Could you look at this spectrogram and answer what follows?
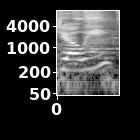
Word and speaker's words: Joey: Platform 2, you said his name is pronounced Joey. Joey Nisto.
